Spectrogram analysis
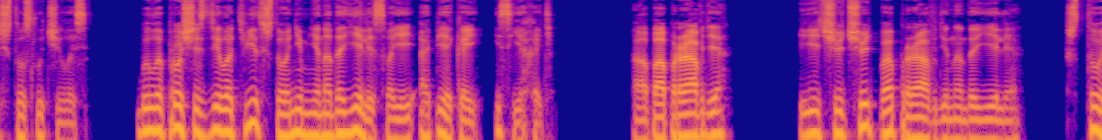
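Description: A man reading an audiobook, voicing a stubborn, hostile young woman with a sharp, petulant, tearful manner. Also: fairly low pitch, no room sound, clean studio sound, natural voice. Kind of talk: audiobook character voice.

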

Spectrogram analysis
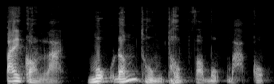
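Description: A man narrating a folk horror story in an expressive, dramatic way. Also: deep voice, moderate pace, breathy edge, faint music behind.

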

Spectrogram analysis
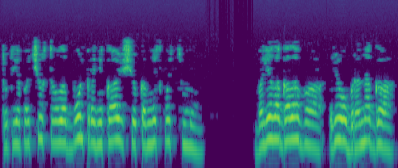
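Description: A woman reads an audiobook, telling the story dramatically in the first person. Her voice is slightly husky and breathy, recorded dry and close with a dull, lo-fi sound. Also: a little high, steady tone, normal speed, no echo. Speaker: audiobook narrator. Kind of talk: audiobook narration.

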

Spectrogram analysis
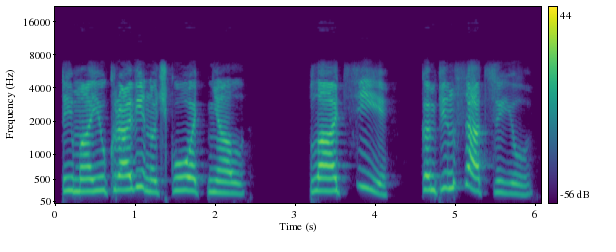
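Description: Audiobook role: shrill drunk mother, put on by a woman reader, high and strained, muffled lo-fi recording. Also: drawn-out words, a bit bright, clear, resonant tone, exaggerated voice. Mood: accusing. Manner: shrill, accusing, unsteady. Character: drunk wailing middle-aged mother. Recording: dull lo-fi recording.

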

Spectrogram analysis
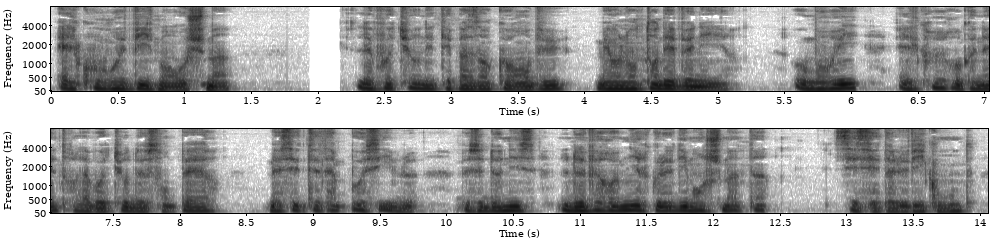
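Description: A man reading a classic novel aloud as an audiobook narrator, in a steady, measured way. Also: mid-range voice, husky. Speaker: audiobook reader. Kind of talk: scripted literary narration.

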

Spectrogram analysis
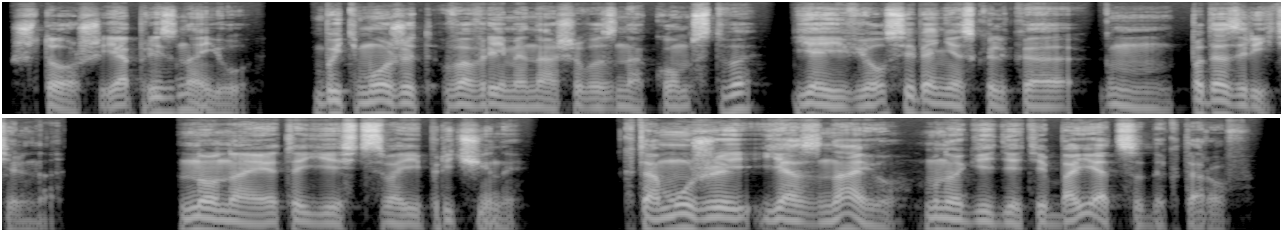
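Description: A man reading an audiobook, voicing an adult male doctor who speaks in a measured, reasoning, persuasive way. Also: low-pitched, expressive, dry recording, clean studio sound. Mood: calm, reasoning. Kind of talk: audiobook character voice.

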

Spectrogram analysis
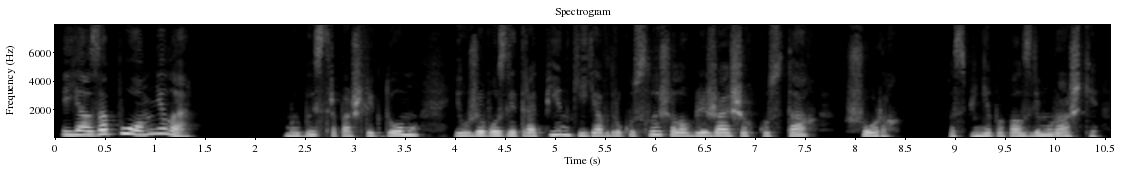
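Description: A woman narrating a first-person story with steady, expressive delivery. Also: mid-range voice, moderate pace. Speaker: audiobook narrator.

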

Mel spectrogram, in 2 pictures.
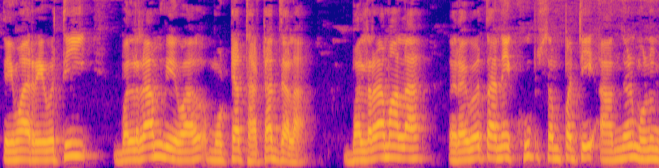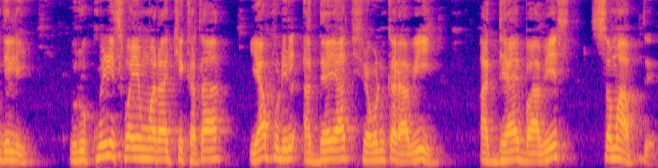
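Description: A man reading a prose rendering of a sacred story in steady, measured narration. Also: a little high. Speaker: reader of scripture.

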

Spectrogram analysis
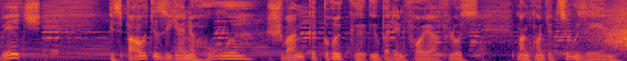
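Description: Very deep male fairy-tale narrator.

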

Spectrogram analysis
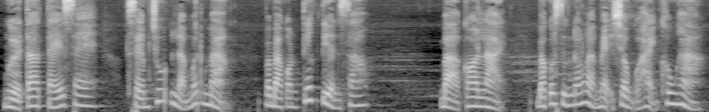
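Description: A woman's voice: medium pitch, expressive, moderate pace, a little mellow, husky. Woman reading a protective young man. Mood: indignant. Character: protective young man, tender then indignant.

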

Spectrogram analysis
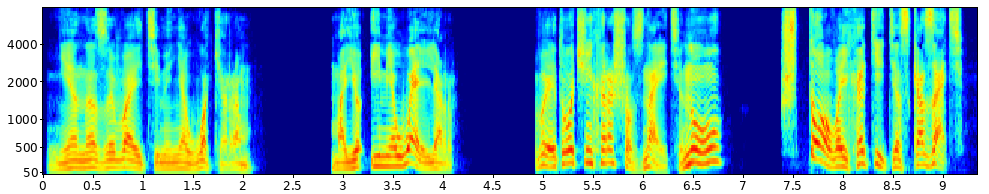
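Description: A man reading a storybook, voicing a brash, bullying young manservant who shouts mocking threats in a loud, raised voice. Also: medium pitch, sing-song, unhurried, no room sound, clean studio sound. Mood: angry shouting.

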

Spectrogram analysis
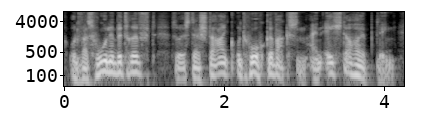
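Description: Older king of the gods, commanding and sure, read by a man, deep gravelly tone. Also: moderate pace, a little mellow, dry recording, clean studio sound. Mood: assured.

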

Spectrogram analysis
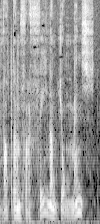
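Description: A man's voice: lowish voice, sing-song, measured pace, darkish tone, slight background noise. A man voicing a cheeky, spiteful male dwarf in a storybook reading. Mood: chirpy. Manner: chirpy, turning spiteful.

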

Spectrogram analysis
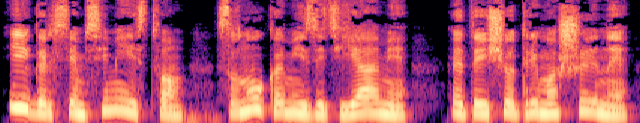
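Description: Fussy, nagging mum as a woman reads her, mid-pitched voice. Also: a little fast, no echo, clean studio sound, lightly acted. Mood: fussing. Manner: grumbling, nagging. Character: fussing middle-aged mother, nagging.

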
